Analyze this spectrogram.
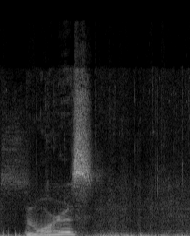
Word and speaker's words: s'mores: some more shmores yeah I said to rhyme with snores s'mores I don't know man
